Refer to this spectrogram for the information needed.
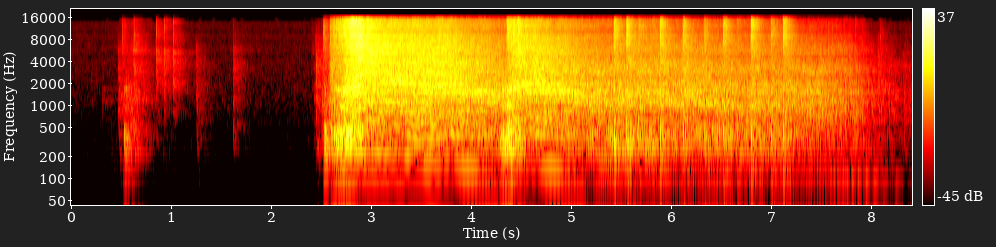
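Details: Suzuki RM250 two-stroke that wouldn't start despite spark and fuel, fixed by disconnecting the faulty kill switch: after a few failed tries it fires and revs up and down cleanly with a crisp two-stroke crackle; running properly.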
